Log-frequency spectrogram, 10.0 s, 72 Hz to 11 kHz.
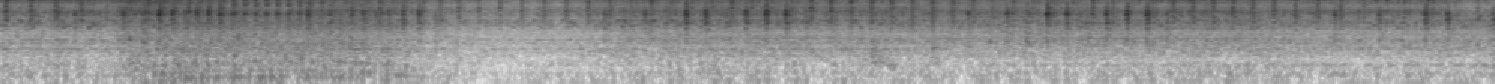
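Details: Land Rover Series 3 idling before camshaft roller repair: loud, fast metallic rattle over the engine; valvetrain rattle from worn cam followers.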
